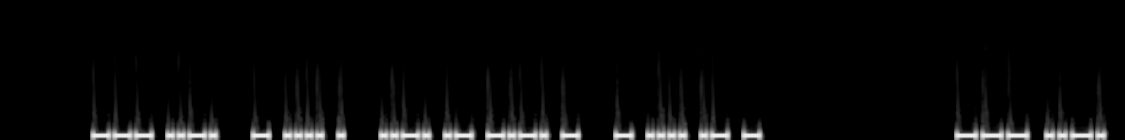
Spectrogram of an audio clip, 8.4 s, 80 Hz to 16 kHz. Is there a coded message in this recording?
Yes: Morse code from 0.7 to 8.3 s, heard as a keyed tone, about 33 wpm, 700 Hz. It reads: OF THE FACT THAT OF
